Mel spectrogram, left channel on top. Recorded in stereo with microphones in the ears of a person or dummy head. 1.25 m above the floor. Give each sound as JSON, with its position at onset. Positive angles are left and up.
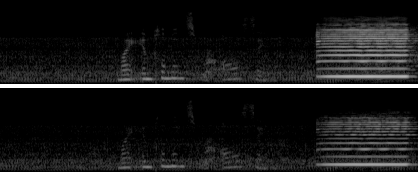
{"t": 1.2, "sound": "a woman speaking", "side_deg": 35, "distance_m": 0.6}
{"t": 3.2, "sound": "a violin", "side_deg": 60, "distance_m": 1.3}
